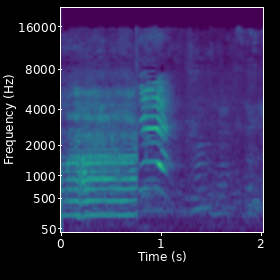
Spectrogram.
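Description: A voice chanting a Sanskrit mantra holds one long steady note that stops about three quarters of a second in. A short high squeal falling in pitch follows, then a crowd chatters, with children's voices among it.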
